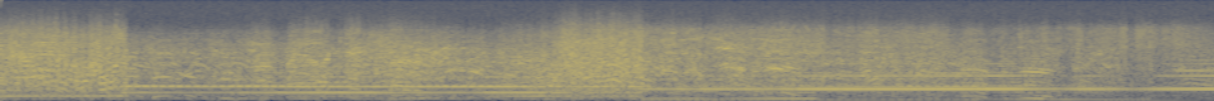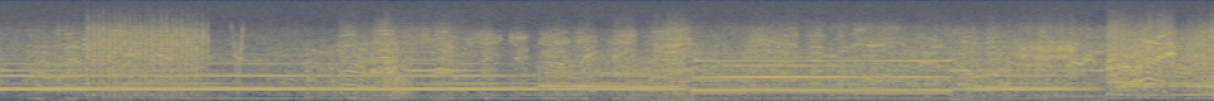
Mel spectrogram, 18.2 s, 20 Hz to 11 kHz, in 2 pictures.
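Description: CB radio receiving a crowded channel 6 at a strong signal: several steady whistling tones, heterodynes of carriers held keyed on the channel, over hiss and garbled voices. The tones change pitch a few times, about a second in, around five seconds in and again near the end.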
